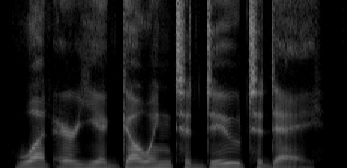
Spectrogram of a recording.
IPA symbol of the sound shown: ə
